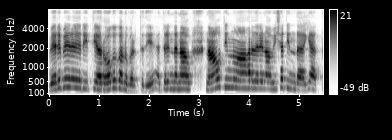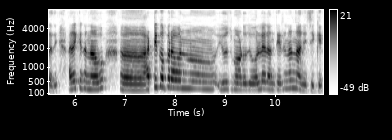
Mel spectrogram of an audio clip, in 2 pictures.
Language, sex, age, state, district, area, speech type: Kannada, female, 30-45, Karnataka, Dakshina Kannada, rural, spontaneous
